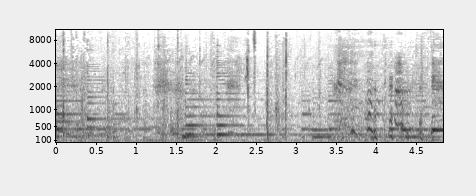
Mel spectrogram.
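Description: A pack donkey, led by the reins by a postman walking along a mountain, walks along, its hooves clip-clopping in a quick, uneven series of sharp knocks over a steady humming, tonal background.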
